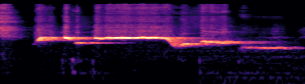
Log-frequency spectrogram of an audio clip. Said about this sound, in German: Erstmal habe ich während der Bühne die Melodie von das A-Team gepfiffen. Kennst du die?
